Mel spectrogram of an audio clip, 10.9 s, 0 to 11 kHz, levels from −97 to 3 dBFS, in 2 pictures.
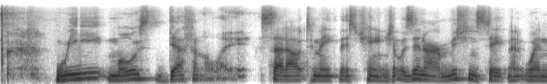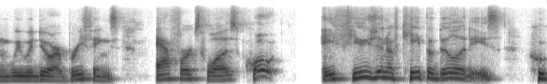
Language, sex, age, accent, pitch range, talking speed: English, male, 30-49, American, 115-145 Hz, 160 wpm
